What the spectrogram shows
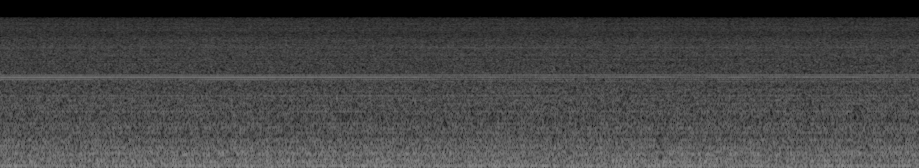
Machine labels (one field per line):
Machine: pump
